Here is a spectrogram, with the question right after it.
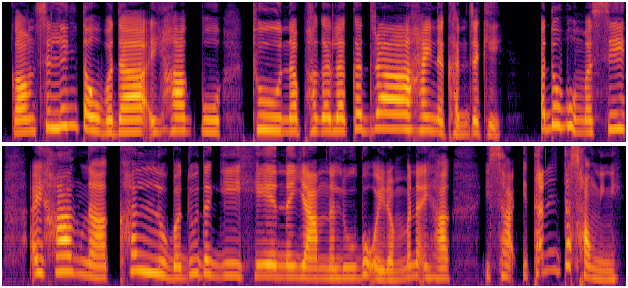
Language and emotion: Manipuri, angry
